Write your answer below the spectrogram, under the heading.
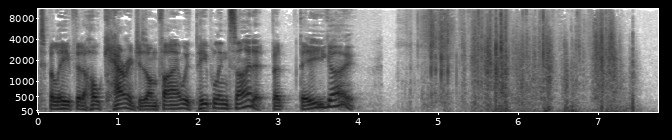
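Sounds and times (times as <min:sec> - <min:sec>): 
speech: 0:00.0 - 0:04.0, 0:04.8 - 0:05.1
newspaper page being turned: 0:04.5 - 0:07.6.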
